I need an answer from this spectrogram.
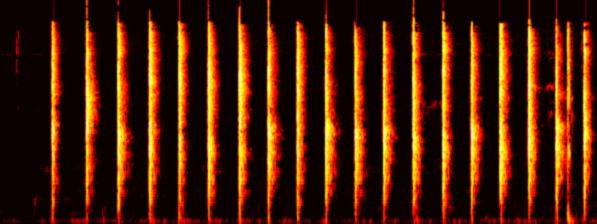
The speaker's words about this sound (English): I have no words. I'm just clapping. Like, I knew it was going to be a great match.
